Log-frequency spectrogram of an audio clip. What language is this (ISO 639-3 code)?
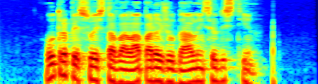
por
